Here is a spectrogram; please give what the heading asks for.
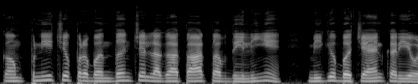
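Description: Listening to the speech recording, nothing stood out as a technical problem at any point.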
